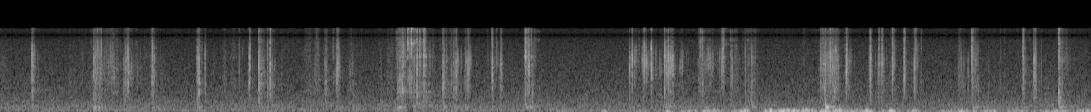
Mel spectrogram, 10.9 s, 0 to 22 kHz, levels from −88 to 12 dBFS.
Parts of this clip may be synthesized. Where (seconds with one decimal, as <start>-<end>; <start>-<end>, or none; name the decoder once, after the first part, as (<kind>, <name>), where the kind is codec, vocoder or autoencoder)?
0.0-1.0 (vocoder, BigVGAN v2); 2.2-3.0; 6.5-10.9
